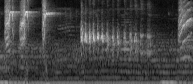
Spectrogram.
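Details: Cucak ijo (greater green leafbird) singing the 'ngerol' roll: piercing high whistled notes, then a quick descending trill of short chips, closing with an upward sweeping whistle.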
